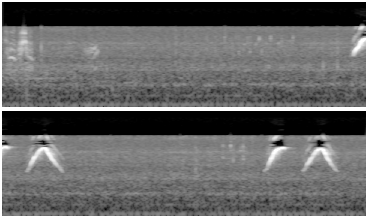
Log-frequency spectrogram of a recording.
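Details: Pet cockatiel imitating a phone ringing indoors: two pairs of sharp whistles, each note sweeping steeply up then down, pairs spaced about four seconds apart over quiet room hum.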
